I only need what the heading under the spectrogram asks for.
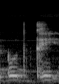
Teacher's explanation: బు కి మహాప్రాణం పెట్టేస్తారు గమనించుకోండి ఓన్లీ ద కి పెట్టాలి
